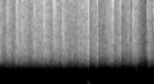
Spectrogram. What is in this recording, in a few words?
Pipistrellus kuhlii, batcalls, europe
